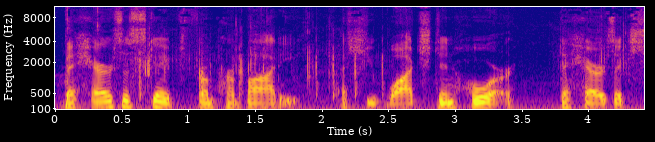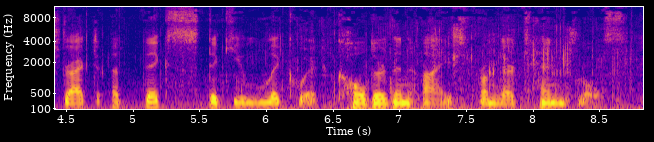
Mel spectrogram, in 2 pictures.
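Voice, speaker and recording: A man reading a dark horror story as a dramatic scripted narration. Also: lowish voice, flat delivery, a little slow, few pauses, rough recording. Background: music.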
